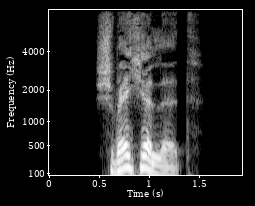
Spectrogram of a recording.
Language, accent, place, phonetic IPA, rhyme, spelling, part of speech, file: German, Germany, Berlin, [ˈʃvɛçələt], -ɛçələt, schwächelet, verb, De-schwächelet.ogg
- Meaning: second-person plural subjunctive I of schwächeln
